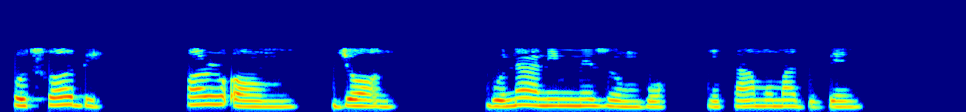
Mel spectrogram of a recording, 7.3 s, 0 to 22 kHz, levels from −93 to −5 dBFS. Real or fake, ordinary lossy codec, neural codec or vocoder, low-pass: real; none; none; 3.6 kHz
